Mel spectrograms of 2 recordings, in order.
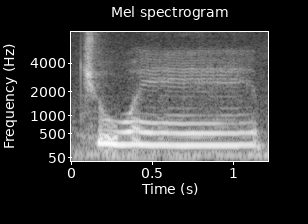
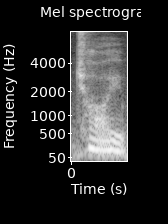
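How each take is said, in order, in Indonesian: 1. Vokalnya diucapkan seperti 'weh'. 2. Vokalnya diucapkan seperti 'oy'. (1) "harus benar ini bacaannya yang benar" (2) "Yang sering kalian baca yaitu Choi"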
